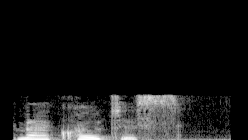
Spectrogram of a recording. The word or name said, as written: macrotous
